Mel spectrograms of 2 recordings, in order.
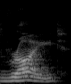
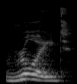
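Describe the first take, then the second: First: The word is said without a Dublin accent. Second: The word is said in a Dublin accent.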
